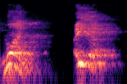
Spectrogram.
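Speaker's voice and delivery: loud barked count and yells; counting with kiai shouts. Shown as a demonstration. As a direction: shout each count with power. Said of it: "punches on my count".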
